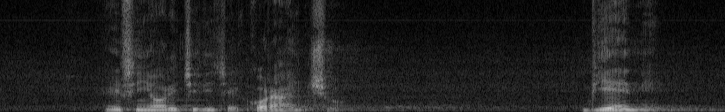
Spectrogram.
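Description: An elderly man speaks slowly and calmly into a microphone, with echo.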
